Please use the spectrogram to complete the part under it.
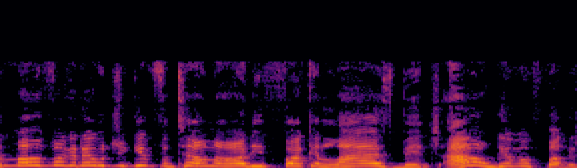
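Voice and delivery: high, rapid-fire scolding; angry telling-off. Retold or imitated. She tells him off for lying, fast and angry.

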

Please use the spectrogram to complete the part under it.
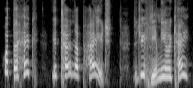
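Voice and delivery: high-pitched, startled disbelief; affronted and incredulous; indignant surprise. Acted. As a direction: jump up high, shocked they ignored you. Indignant at the page being turned.

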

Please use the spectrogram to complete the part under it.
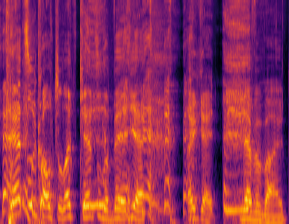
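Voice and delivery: high, giggling through the words; laughing. Real, not acted. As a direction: laugh it off after the joke. Laughing after fake sting joke.

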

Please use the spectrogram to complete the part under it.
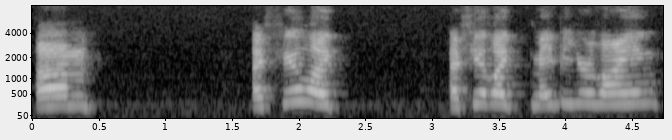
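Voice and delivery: high, unsure Jerry fishing for a lie. Acted. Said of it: "and he goes".

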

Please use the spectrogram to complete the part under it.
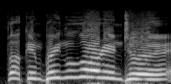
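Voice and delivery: loud, high heckler jeer; heckler's jeer. Retold or imitated. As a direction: sneer it back at the comic like a drunk heckler. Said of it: "And he goes".

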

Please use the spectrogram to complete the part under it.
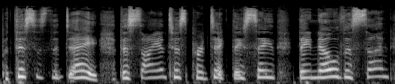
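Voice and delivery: put-on high, pleading little-girl voice. A narrator's reading. Margot pleading with the boy that the sun comes. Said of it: "Margot whispered".

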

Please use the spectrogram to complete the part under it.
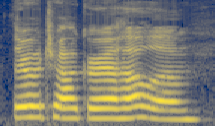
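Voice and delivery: a sudden loud quip; mock exclamation. Real, not acted. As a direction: playfully shout at your own throat. Cough interrupts her reading.

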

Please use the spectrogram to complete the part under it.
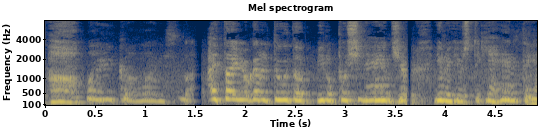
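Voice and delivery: high, dismayed voice; aghast friend. Retold or imitated. The host realising what was taught, high and aghast.

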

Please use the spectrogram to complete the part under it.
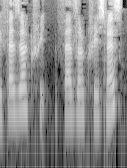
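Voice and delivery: Father Christmas in a soft put-on English accent; English pronunciation of Father Christmas, said lightly. Shown as a demonstration. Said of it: "avec mon bel accent".

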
